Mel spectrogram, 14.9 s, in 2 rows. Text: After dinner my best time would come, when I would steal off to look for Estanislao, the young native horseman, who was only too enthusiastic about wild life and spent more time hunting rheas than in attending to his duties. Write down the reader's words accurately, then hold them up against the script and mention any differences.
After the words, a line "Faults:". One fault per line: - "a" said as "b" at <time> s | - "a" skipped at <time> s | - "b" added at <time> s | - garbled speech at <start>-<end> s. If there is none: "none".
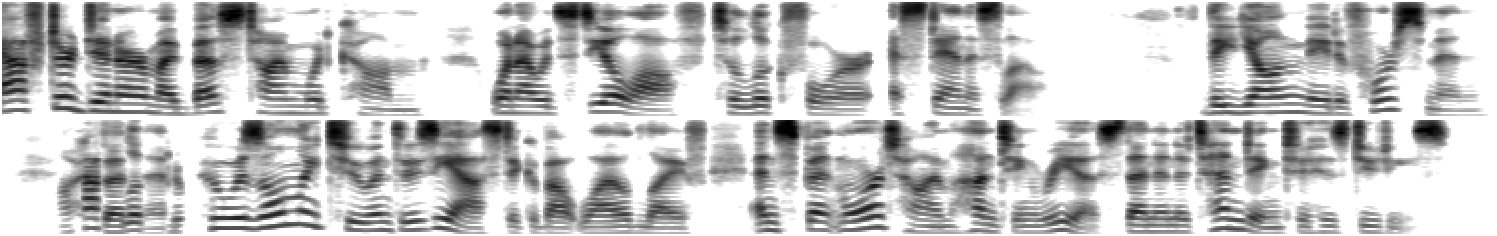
After dinner my best time would come, when I would steal off to look for Estanislao, the young native horseman, [garbled] who was only too enthusiastic about wild life and spent more time hunting rheas than in attending to his duties.
Faults:
- garbled speech at 7.8-8.4 s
